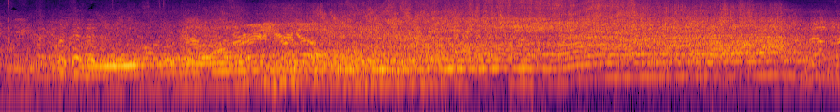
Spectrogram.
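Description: Race cars roar past at Bandimere Speedway during a Street Car Takeover event, engines revving loud and close with rising pitch and sustained high-speed whine, a voice talking over the noise.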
